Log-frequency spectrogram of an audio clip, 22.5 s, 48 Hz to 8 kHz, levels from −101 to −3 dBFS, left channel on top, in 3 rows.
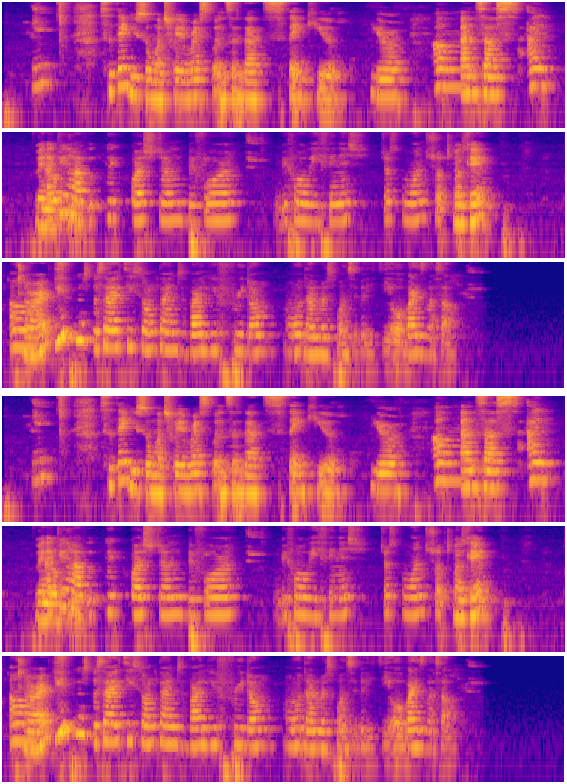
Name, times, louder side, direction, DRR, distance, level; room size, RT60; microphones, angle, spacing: voice 1, 0.9-4.5 4.9-5.3 6.1-6.8 7.9-8.6 13.5-13.9 15.3-15.6, equal, 10° left, -2 dB, 1.1 m, -22 dB
voice 2, 5.7-6.3 7.0-7.3 8.1-8.6 8.9-10.6 11.1-12.3 12.6-14.0 15.1-21.0, equal, 65° right, -1 dB, 0.9 m, -25 dB
3.2 x 2.2 x 2.4 m, 0.39 s
head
